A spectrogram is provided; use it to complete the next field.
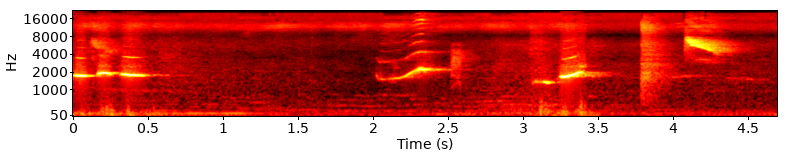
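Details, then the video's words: Common iora kept as a household cage bird, singing: a few widely spaced whistled notes, some rising and some falling, with faint knocks and room noise between them. "burung cipow / sirtu gacor"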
